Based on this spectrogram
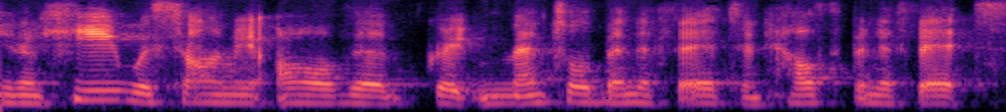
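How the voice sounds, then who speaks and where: This woman has an American accent and a fairly low pitch, with vocal fry in her voice. She speaks at a moderate pace. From US Southwest. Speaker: podcast guest, parent. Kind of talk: interview conversation.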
